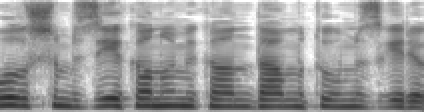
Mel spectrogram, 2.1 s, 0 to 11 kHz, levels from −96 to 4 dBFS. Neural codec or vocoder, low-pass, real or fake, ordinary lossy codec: none; 9.9 kHz; real; none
